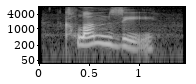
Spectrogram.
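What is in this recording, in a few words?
"clumsy", English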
